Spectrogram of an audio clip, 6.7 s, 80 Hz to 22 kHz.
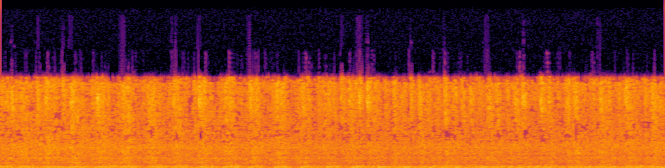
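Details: LS-swapped Black Haven Buick Regal V8 after a thermostat change and coolant refill, leak check: strong, even idle with a few light revs, steady firing, no knocks or misses; "sounds pretty good", healthy.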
